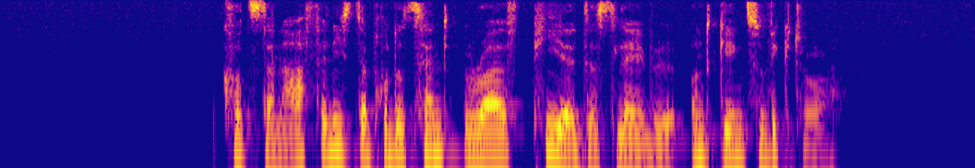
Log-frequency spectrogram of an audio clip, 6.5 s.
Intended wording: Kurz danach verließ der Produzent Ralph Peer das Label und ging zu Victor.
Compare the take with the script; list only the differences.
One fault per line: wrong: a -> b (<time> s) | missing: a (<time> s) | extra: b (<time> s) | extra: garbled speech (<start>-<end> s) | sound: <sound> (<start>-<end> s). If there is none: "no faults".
no faults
